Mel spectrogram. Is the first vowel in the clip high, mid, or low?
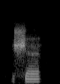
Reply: low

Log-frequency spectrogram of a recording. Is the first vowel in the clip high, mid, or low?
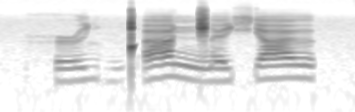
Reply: mid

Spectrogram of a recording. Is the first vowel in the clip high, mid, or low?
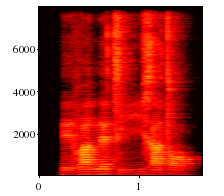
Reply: mid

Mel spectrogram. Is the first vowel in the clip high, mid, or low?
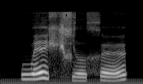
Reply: mid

